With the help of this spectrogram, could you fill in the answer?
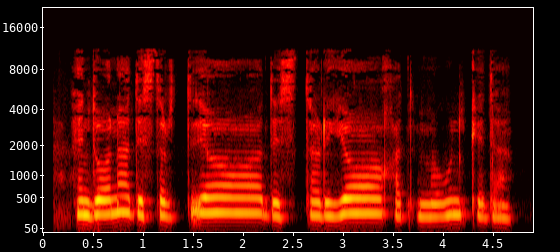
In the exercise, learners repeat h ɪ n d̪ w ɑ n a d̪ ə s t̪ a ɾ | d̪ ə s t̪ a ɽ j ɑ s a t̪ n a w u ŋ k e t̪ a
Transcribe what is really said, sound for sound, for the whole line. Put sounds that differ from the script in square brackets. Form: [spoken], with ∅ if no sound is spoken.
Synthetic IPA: h ɪ n d̪ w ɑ n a d̪ ə s t̪ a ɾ | d̪ ə s t̪ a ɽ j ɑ [x] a t̪ [m] a w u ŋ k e [d̪] a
